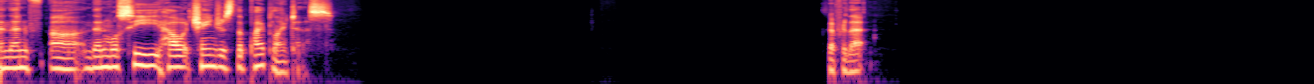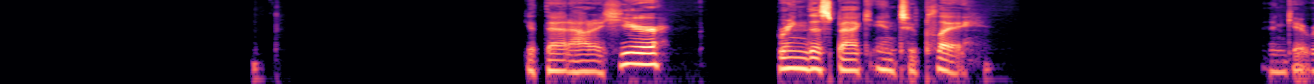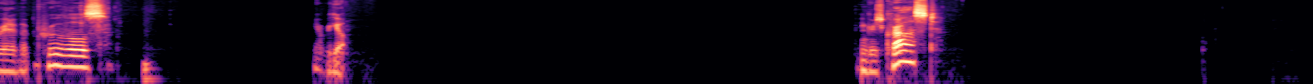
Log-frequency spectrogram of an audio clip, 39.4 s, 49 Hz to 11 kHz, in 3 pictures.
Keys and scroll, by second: 2.7 ctrl+r, 18.5 super+BackSpace, 20.8 super+/, 27.3 super+BackSpace, 29.1 ctrl+r.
